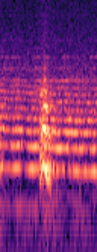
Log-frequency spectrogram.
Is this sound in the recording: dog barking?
yes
